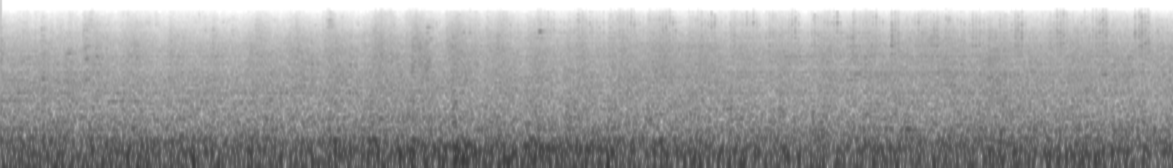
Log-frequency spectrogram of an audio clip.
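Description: Covered grain hopper cars of a Canadian Pacific freight train rolling past on the rails: a steady low rumble of steel wheels on track, with a few faint ticks.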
